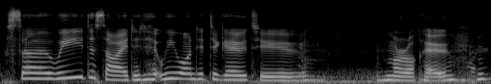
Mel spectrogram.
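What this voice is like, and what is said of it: Put-on British accent. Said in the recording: “did your accent change between Spain and Morocco? ... I just felt inclined at this very moment to indulge myself with a little bit of British accent”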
